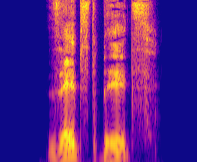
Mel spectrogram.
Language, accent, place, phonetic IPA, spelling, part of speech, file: German, Germany, Berlin, [ˈzɛlpstˌbɪlt͡s], Selbstbilds, noun, De-Selbstbilds.ogg
- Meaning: genitive singular of Selbstbild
